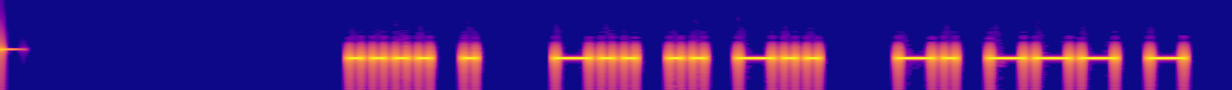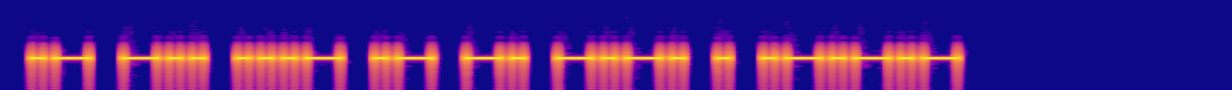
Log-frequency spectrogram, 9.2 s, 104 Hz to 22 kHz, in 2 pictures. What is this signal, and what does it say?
Morse code, heard as a keyed tone, about 28 wpm, 700 Hz. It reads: HE DID NOT ADVANCE.
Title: Sentences from Top 1400 Words 28wpm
